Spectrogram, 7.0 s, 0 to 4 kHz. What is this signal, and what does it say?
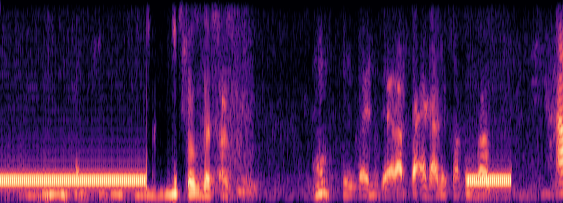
Ringback tone (North America), 440 + 480 Hz, with speech.
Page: Bebedouro - SP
